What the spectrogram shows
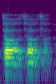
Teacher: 공기의 흐름을 막았다가 틈을 조금 내어 마찰을 일으키는 소리인데 이걸 파찰음이다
